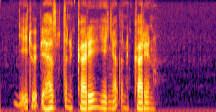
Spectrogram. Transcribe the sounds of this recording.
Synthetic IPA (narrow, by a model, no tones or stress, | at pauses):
jɛ̰ʔit̪ʰjo̞pʼjahɨzbt̪ʼɨnɨkʰːaɾejɛɲːa̰t̪ʼɨnɨkːaɾenəw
